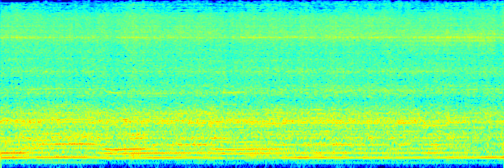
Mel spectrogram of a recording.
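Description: A small motorcycle engine runs steadily at idle close by.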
